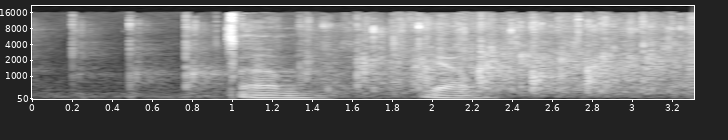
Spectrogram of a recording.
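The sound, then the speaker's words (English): An audience breaks into applause to thank the children's ministry team, scattered claps quickly thickening into a dense, steady wash of clapping, with a couple of voices whooping over it. “And right now they're not hearing a thing you're clapping about because they're upstairs wrangling our kiddos, so you can thank them when you go up.”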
